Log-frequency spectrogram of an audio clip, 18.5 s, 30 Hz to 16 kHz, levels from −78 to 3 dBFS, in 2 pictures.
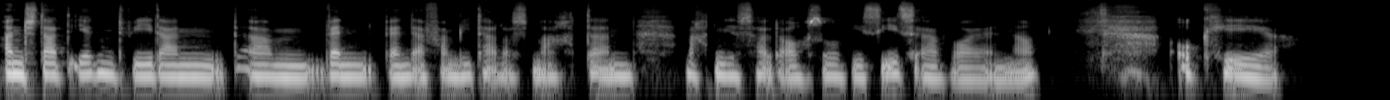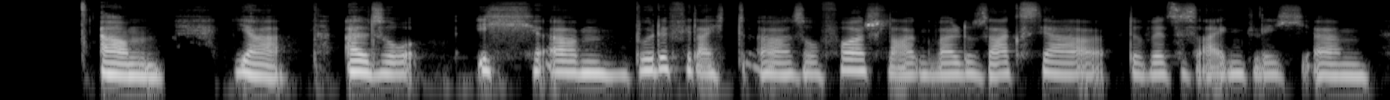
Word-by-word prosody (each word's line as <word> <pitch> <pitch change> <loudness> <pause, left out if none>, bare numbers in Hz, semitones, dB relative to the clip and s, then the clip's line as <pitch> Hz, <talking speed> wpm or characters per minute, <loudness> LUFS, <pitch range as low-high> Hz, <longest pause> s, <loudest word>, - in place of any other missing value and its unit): anstatt 155 -1 +4
irgendwie 155 -2 0
dann 140 -1 0
ähm, 135 -2 +1
wenn 140 -4 0
wenn 135 0 0
der - - -2
Vermieter 140 +1 -3
das 140 -2 -8
macht, 140 +1 -6
dann 140 0 -1 0.3
machen 150 0 -3
die 145 - -1
es 135 - -6
halt - - -4
auch 125 -1 -3
so, 140 +2 0
wie 130 - -4
sie 130 - -2
es - - -3
ja 125 -3 -5
wollen, 115 - -6
ne? 60 +5 -3 0.9
Okay. 125 -4 -1 1.4
Ähm, 145 -4 +7 0.4
ja, 145 -7 +4 0.3
also 165 -2 +5 0.3
ich, 185 0 0
ähm, 170 -3 +3
würde 200 +3 +5
vielleicht, 195 -7 -3
äh, 155 0 +1
so 160 +1 -3
vorschlagen, 160 -3 +1
weil 155 +1 +1
du 165 - -2
sagst 155 +3 -2
ja, 160 -3 0
du 160 -1 -4
willst 160 +1 -2
es 155 - -4
eigentlich, 155 -2 -3
ähm 145 -2 0
150 Hz, 140 wpm, -25 LUFS, 135-160 Hz, 1.4 s, Ähm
